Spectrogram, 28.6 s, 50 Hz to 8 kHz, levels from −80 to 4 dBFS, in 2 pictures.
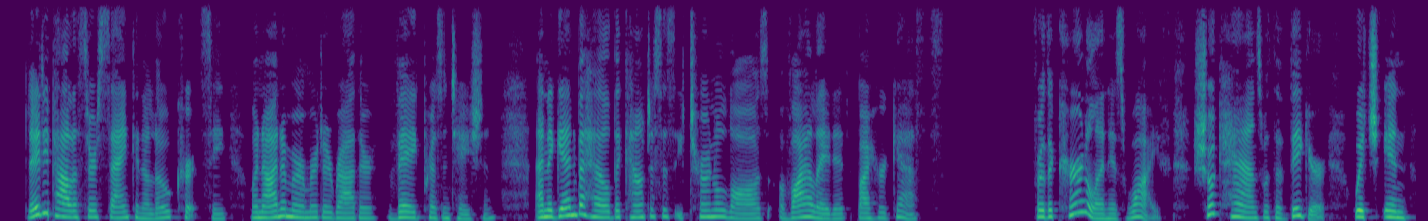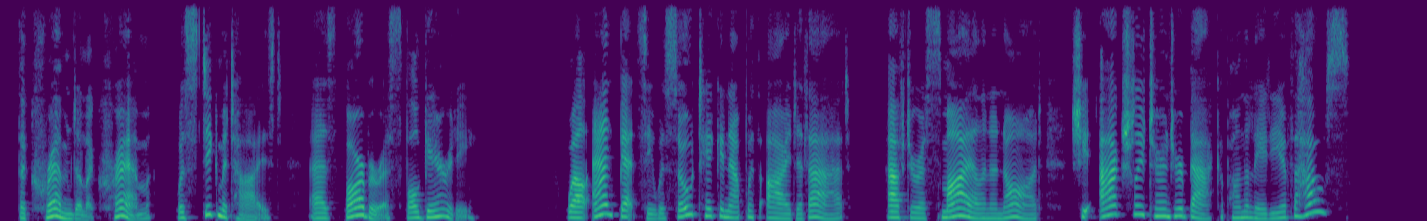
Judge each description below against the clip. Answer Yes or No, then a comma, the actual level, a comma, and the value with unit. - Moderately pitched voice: No, high, 210 Hz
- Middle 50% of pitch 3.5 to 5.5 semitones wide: Yes, average, 4.5 semitones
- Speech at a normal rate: Yes, average, 160 wpm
